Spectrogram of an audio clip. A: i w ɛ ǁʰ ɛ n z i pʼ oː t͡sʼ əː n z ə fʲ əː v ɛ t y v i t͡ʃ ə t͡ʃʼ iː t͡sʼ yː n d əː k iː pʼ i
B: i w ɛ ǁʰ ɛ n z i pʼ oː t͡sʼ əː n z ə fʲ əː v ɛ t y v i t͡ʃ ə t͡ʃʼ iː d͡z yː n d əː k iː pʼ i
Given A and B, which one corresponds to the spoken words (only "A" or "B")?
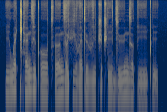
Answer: B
